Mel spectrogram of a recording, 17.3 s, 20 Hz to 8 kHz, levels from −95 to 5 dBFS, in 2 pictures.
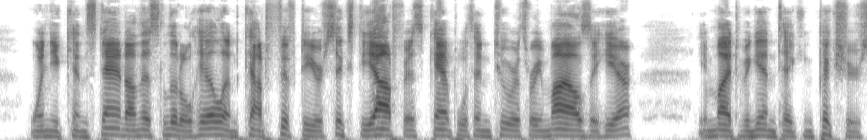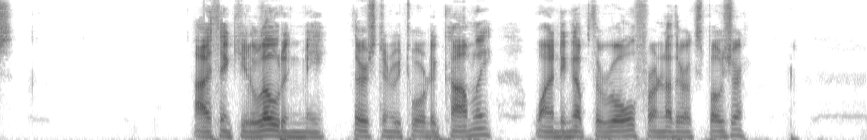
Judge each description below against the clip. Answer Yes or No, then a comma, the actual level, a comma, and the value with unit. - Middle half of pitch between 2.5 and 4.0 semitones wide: Yes, average, 2.9 semitones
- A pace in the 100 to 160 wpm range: Yes, average, 145 wpm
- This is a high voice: No, low, 110 Hz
